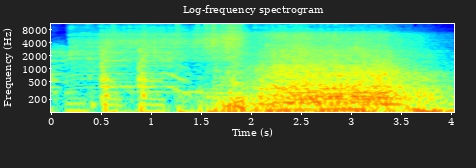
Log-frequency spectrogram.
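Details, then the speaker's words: Mid-engine Mazda minitruck drivetrain still on an E85 tune while running gasoline, too much fuel: catches with a few uneven thumps, stumbles, then a rough, lumpy run; overly rich mixture, later fixed by cutting about 50% from the base fuel map. "This thing was on an E85 tune-up, and E85 requires a lot more fuel than gas, so... We took like 50% of the fuel out of the base fuel map."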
